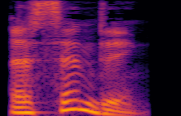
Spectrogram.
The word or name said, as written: ascending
